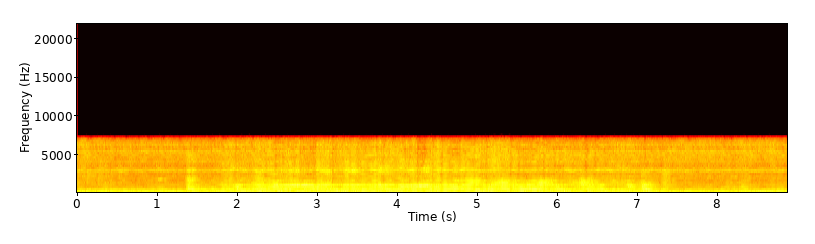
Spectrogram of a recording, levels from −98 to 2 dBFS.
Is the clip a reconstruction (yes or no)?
yes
